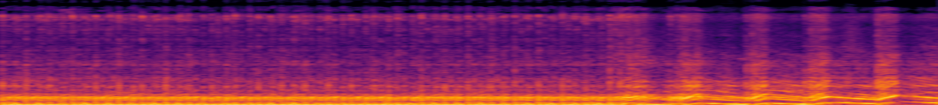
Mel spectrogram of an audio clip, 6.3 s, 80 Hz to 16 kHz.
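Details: Honda CB400 four-cylinder with four square carburetors in an off-road golf cart, idle being balanced across the carbs, throttle linkage not yet fitted: steady even low hum with clean quick blips; smooth, balanced idle.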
